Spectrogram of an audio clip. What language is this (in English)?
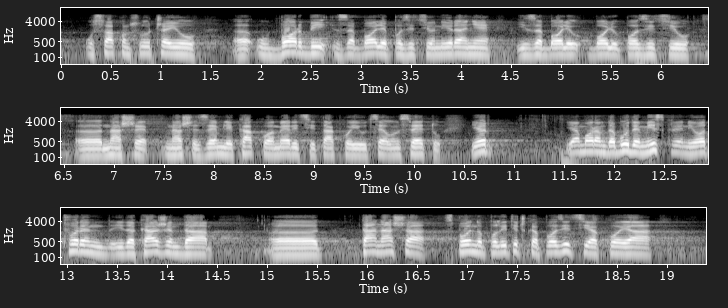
Serbian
